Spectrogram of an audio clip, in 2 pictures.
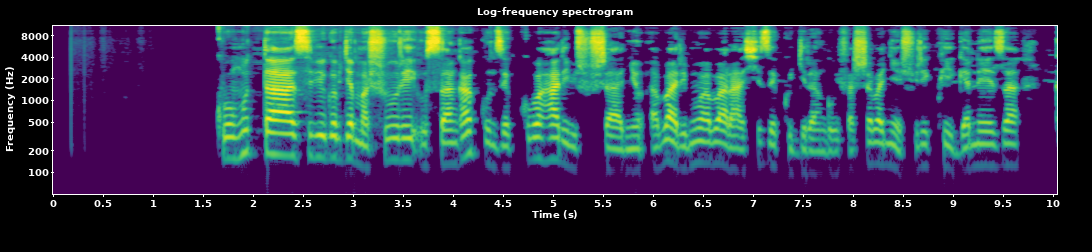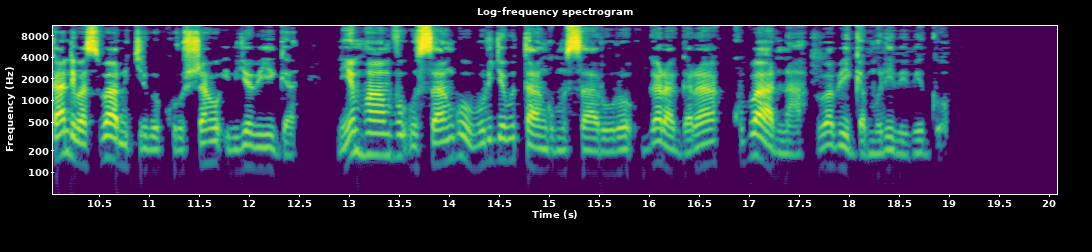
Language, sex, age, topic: Kinyarwanda, male, 25-35, education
